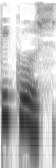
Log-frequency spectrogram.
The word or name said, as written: tikus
